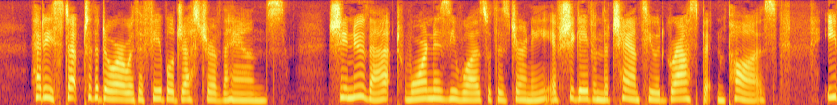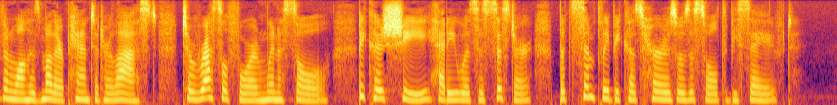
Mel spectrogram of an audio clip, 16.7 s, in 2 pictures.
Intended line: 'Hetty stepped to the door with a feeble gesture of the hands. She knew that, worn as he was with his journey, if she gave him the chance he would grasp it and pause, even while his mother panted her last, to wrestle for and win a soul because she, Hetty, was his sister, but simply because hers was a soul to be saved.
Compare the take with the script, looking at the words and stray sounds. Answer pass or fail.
pass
